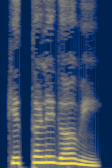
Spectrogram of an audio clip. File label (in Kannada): "ಕಿತ್ತುಳಿಗಾವಿ", Kannada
